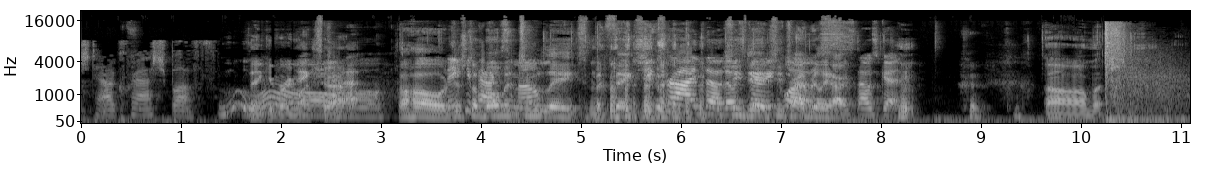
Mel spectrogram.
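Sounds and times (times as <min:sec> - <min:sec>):
speech: 0:00.1 - 0:10.5
laughter: 0:01.7 - 0:10.0
single gunshot in a video game: 0:10.2 - 0:11.0.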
